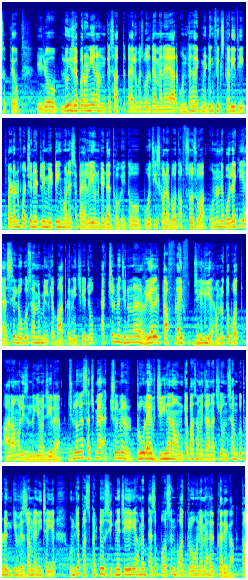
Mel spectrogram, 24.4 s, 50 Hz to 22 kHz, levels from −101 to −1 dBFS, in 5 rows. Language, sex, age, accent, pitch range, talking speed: Hindi, male, 10-29, native, 145-175 Hz, 220 wpm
